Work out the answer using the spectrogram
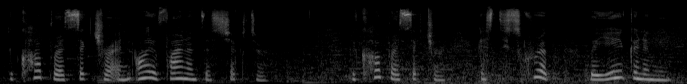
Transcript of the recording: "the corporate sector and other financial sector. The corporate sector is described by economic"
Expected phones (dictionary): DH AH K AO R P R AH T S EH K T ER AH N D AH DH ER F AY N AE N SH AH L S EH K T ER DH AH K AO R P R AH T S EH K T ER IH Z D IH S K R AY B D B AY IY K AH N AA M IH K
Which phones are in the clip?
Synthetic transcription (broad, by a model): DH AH K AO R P R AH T S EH K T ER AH N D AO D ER F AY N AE N S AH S S EH K T ER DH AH K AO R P R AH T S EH K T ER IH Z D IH S K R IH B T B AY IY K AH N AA M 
